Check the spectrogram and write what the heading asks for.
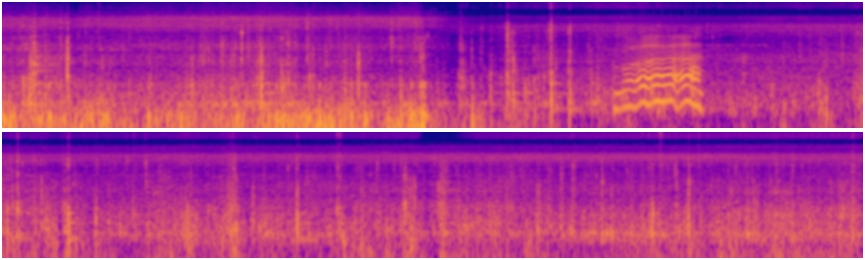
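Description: Mountain bike ride on a trail: a heavy low rumble of wind on the chest-mounted camera for the first four seconds, then scattered rattles and clicks from the bike over rough ground. About six seconds in comes one loud, wavering vocal call about a second long.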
